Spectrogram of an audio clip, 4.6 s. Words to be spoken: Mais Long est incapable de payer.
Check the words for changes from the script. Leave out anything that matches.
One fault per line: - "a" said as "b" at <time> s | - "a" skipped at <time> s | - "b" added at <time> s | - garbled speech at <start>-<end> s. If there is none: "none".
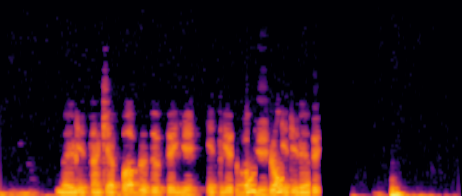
- "Long" skipped at 0.8 s
- garbled speech at 2.1-3.2 s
